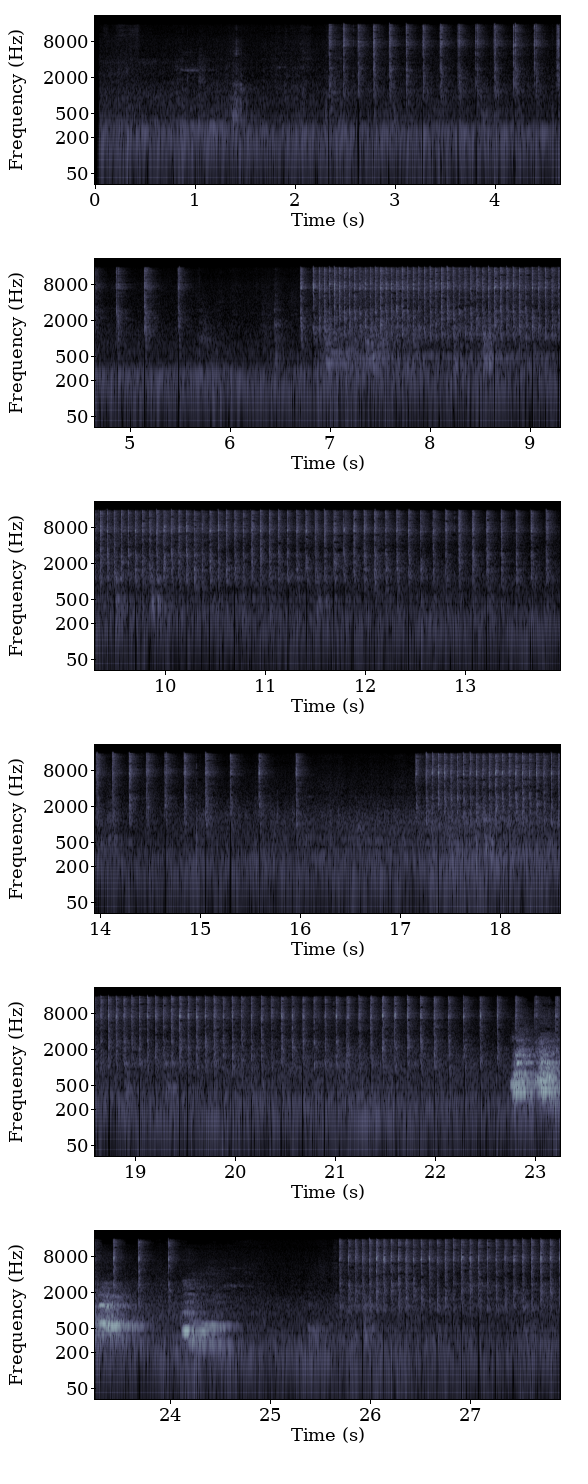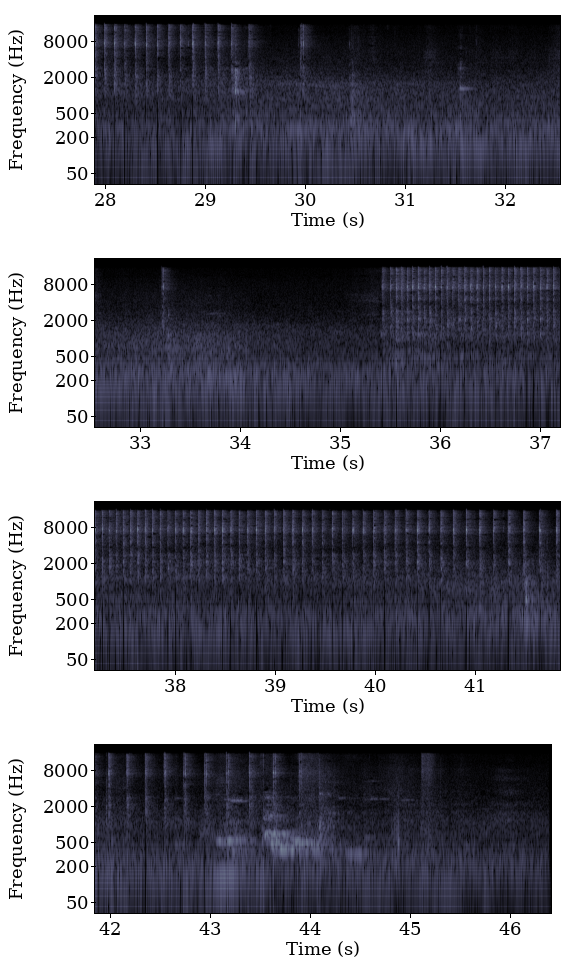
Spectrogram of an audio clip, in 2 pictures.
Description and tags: roda bike, bicicleta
